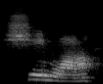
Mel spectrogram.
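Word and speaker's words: chinoiserie: it is spelled is c-h-i-n-o-s-e-r-i-e but it's pronounced xinhwa and xinhwa is like uh it's very Asian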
